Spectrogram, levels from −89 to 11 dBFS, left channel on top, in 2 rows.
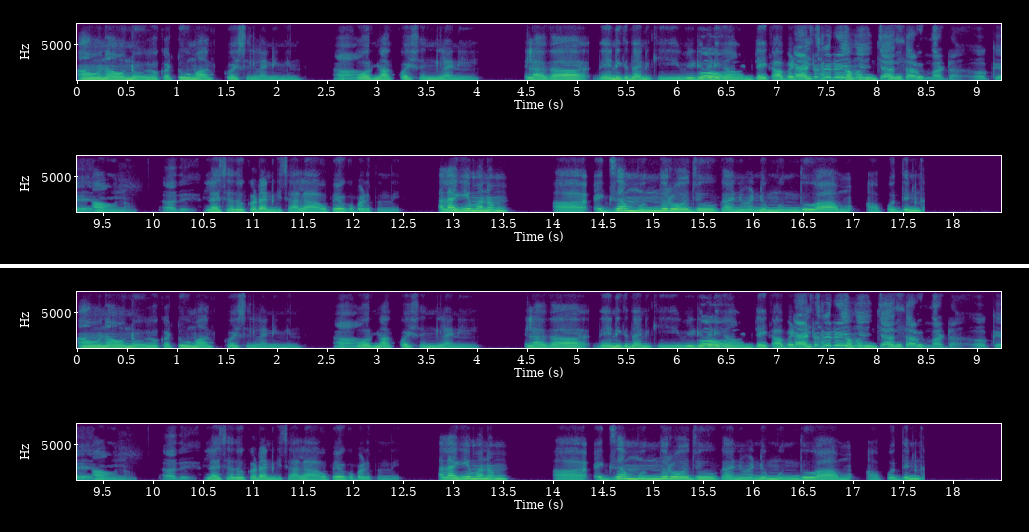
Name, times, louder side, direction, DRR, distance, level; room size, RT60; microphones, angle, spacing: voice 1, 0.0-2.2 2.6-4.0 4.5-7.4 7.6-8.5 9.4-9.8 10.5-12.5 12.9-13.6 14.0-17.7, left 1 dB, 15° left, 3.5 m, -23 dB
voice 2, 2.6-2.9 6.2-6.6 7.2-9.4 10.1-10.4, equal, ahead, 4.3 m, -27 dB
head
